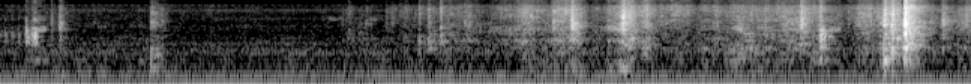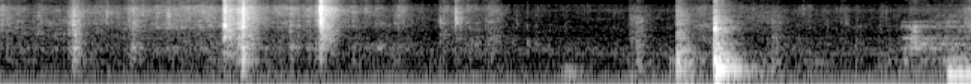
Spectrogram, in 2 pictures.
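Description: Irregular clicks and knocks of cookware and utensils being handled, with the loudest knock about eight and a half seconds in, over a steady low hum.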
